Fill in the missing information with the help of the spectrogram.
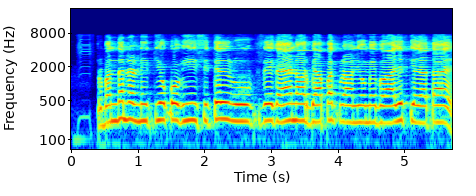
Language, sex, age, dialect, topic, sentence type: Hindi, male, 25-30, Awadhi Bundeli, agriculture, statement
